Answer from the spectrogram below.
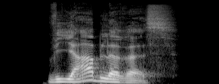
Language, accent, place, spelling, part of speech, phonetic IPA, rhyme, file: German, Germany, Berlin, viableres, adjective, [viˈaːbləʁəs], -aːbləʁəs, De-viableres.ogg
- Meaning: strong/mixed nominative/accusative neuter singular comparative degree of viabel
